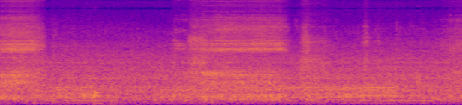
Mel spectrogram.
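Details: Dad snoring: loud rasping snores in long repeated inhalations with a rough, fluttering quality; ordinary adult snoring.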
